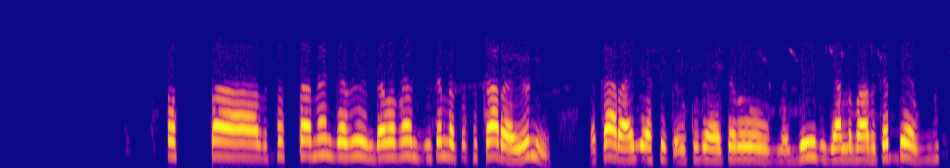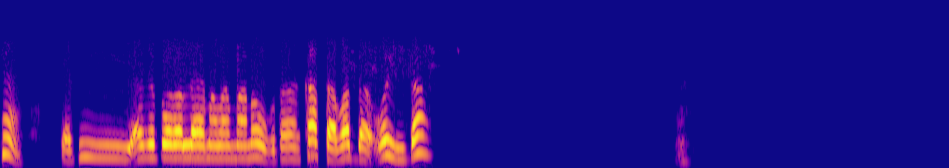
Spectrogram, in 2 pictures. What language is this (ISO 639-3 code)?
doi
